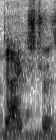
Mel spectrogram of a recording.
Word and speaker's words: Dijkstra: okay lastly we're going to talk about Dijkstra's algorithm that's how you pronounce his name it's a it's I don't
